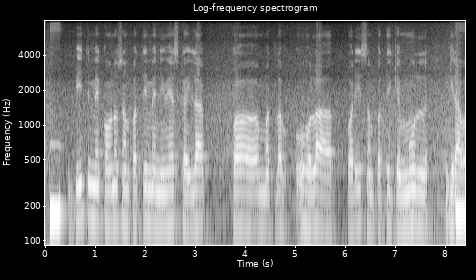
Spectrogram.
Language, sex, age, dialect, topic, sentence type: Bhojpuri, male, 18-24, Northern, banking, statement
